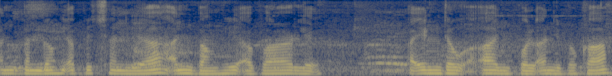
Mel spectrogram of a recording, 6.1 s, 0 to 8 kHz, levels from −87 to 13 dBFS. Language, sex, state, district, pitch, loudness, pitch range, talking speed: Mizo, male, Mizoram, Aizawl, 120 Hz, -19 LUFS, 115-125 Hz, 235 wpm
